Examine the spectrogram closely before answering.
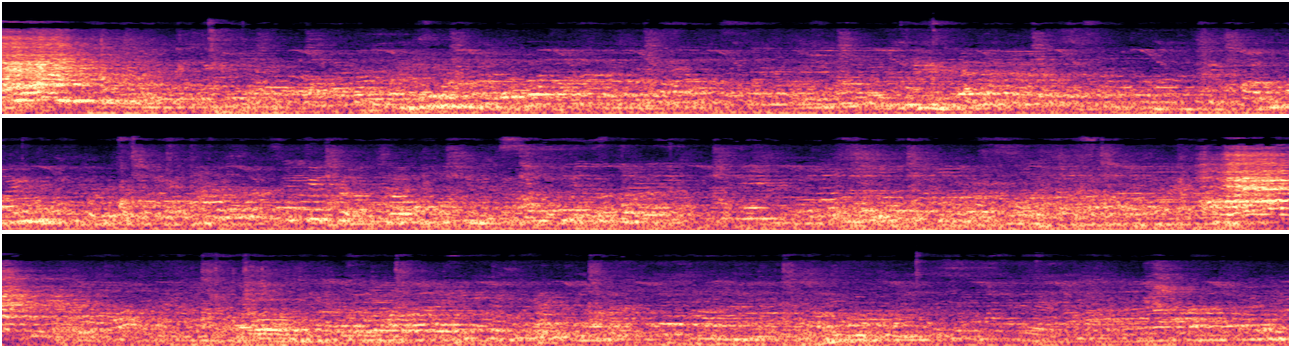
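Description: A crowd of adults and children chatter indoors in an echoing room.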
